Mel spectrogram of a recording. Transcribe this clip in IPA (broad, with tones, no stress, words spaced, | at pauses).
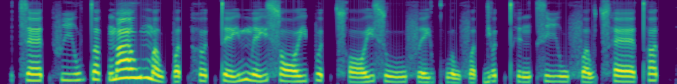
t͡sɛː˨t̚ fiː˨˧wt̪ɐ˧k̚maː˥wmɐ˨˩w pɐ˨˥t̚hɵ˨˥t̚t̪e˨˥jme˨˥j sɔː˨˧jpɵ˧t̚ t͡sʰɔː˨˥jsuː˨˧fe˨j kʷʰɐ˨˩wfɐ˨t̚jɵ˥t̚t̪ʰɪ˨˧ŋ t͡siː˧w fɐ˨˥wt͡sʰɛː˧t̪ʰɐ˥t̚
